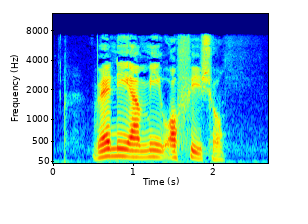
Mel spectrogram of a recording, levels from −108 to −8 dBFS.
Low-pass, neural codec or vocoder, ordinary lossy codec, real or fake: 7.2 kHz; none; AAC, 64 kbps; real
